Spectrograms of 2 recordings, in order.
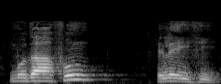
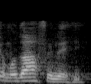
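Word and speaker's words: مضاف إليه: Could you pronounce the first column again? What is it? Mudafun. Mudafun ilayhi. But we say mudaf ilayhi.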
